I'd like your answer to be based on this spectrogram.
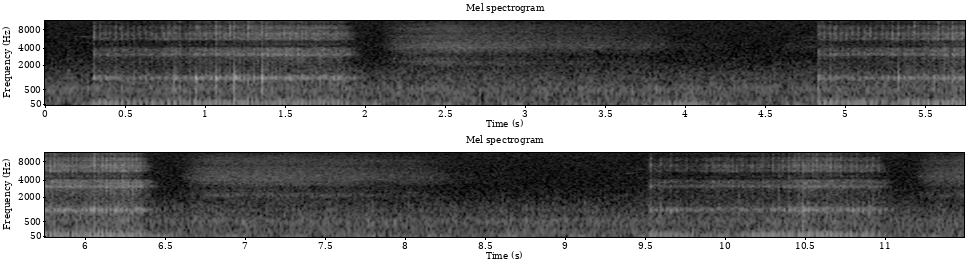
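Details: Adult male recorded napping for a sleep-aid ASMR audio, with added rain ambience: rhythmic rattling snores on each breath, about one every four seconds, over soft rain-like noise; snoring.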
